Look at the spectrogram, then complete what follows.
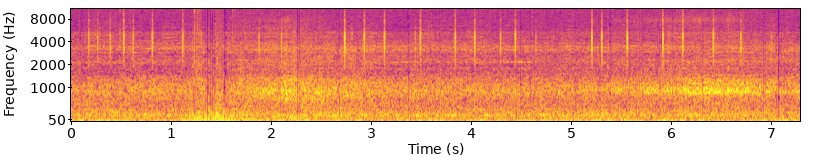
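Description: A moving car's engine and tyre noise picked up by a dashboard camera inside the cabin: a steady low rumble, with scattered faint ticks.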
